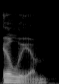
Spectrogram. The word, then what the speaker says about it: ileum: The sources highlight the difference between ilium and ileum. Ilium, spelled with an I, is the large flared bone of the pelvis. Ileum, spelled with an E, is the final section of the small intestine. And spoken out loud during a fast-paced shift handoff or in a noisy emergency room, they sound absolutely identical.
